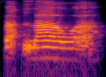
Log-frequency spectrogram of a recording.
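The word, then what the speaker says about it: بقلاوة: Before reading it, I just want to note that the Arabic pronunciation for baklava is baklawa.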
